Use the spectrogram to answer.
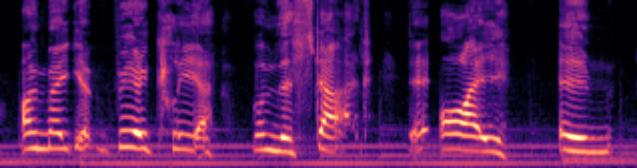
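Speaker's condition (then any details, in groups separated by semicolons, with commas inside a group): Cerebral palsy; right hand slower, less controlled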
